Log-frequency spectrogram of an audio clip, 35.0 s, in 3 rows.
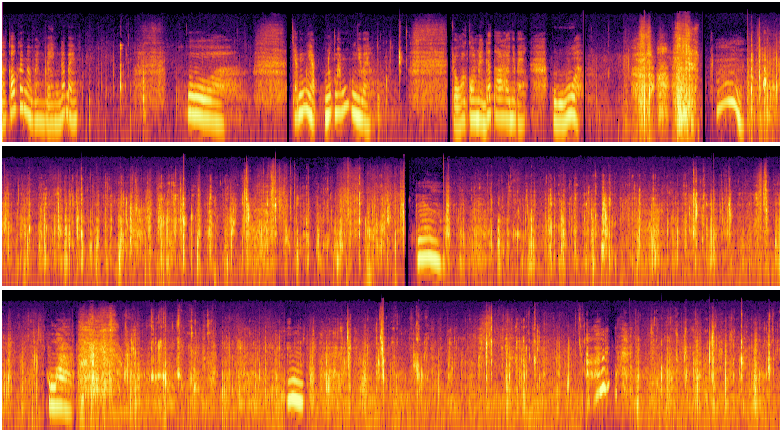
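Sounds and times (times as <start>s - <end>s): wet chewing mouth noises: 1.2s - 2.4s, 4.9s - 6.2s, 11.2s - 35.0s.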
